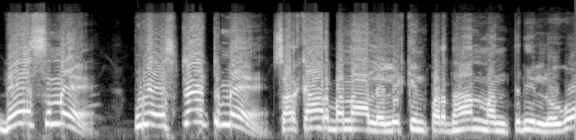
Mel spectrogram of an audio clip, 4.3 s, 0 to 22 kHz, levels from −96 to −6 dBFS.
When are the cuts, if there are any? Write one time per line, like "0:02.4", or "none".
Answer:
0:02.0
